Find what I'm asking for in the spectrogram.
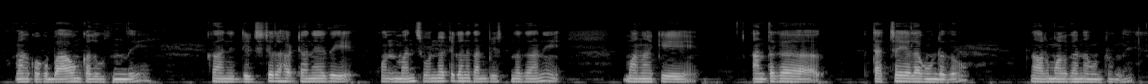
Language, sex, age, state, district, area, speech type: Telugu, male, 45-60, Andhra Pradesh, Vizianagaram, rural, spontaneous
